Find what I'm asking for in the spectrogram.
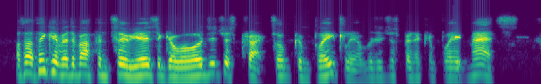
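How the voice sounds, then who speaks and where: A Manchester accent at a very fast pace, with ordinary pitch variation. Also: man, fairly high pitch for a man. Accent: northern English (Mancunian). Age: 60s. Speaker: poet and author, former cult member. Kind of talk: casual interview chat.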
